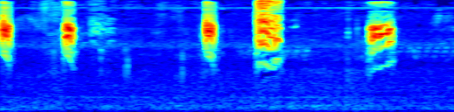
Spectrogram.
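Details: Double-collared seedeater female piping to attract and excite males. Five short, very high, thin chips are spaced about half a second to a second apart. The later notes are slightly longer and fuller, over a quiet background.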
